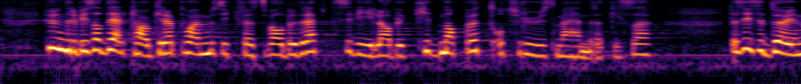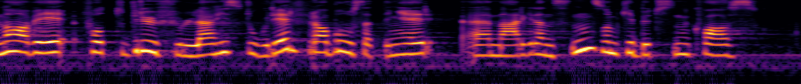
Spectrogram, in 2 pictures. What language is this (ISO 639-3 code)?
nor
